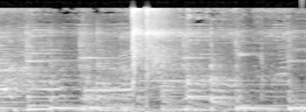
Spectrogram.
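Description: A performer's long whip cracking once, sharp and loud, about a second in, over ongoing accompanying ensemble music.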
